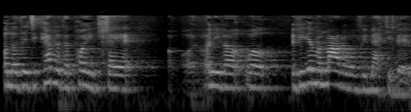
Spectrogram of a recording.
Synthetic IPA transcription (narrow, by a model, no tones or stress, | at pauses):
ɔnɔðɪdikʰɛrɨðəpʰɔjntʰɬe | ɔ̰nivɛlˠwɛlˠɛviðɪmanmaɾɛwɔvimɛdibɨː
